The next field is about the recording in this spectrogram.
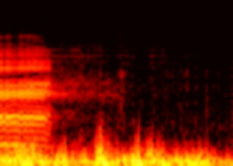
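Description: A sheep on a farm in central Wisconsin lets out one short, wavering bleat at the start, then only a low, rumbling background noise remains for the rest of the moment.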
